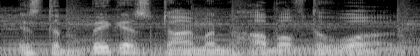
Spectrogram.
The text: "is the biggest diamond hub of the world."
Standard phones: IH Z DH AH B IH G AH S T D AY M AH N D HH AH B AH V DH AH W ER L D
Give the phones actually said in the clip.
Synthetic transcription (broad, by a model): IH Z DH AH B IH G AH S T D AY M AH N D HH AH B AH V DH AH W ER L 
